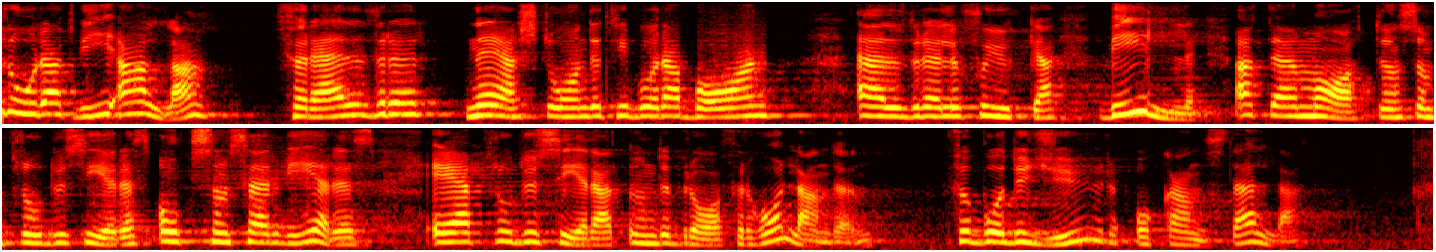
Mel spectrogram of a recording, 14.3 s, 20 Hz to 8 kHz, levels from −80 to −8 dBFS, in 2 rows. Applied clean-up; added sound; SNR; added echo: neural separator model SepFormer DNS4.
